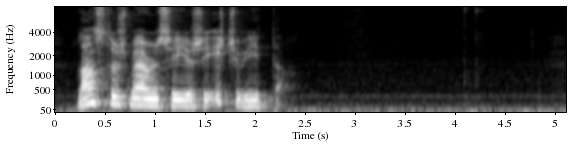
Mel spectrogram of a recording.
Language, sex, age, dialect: Faroese, male, 61+, Norðuroyggjar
